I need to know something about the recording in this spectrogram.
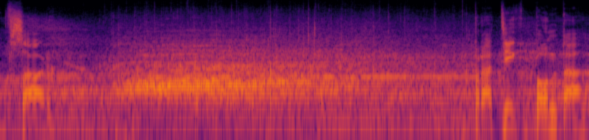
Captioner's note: audience cheering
